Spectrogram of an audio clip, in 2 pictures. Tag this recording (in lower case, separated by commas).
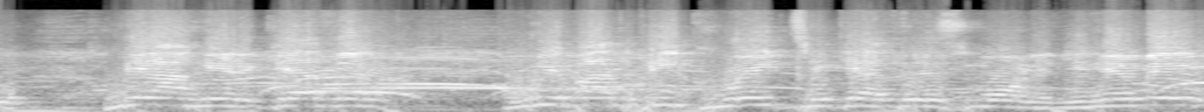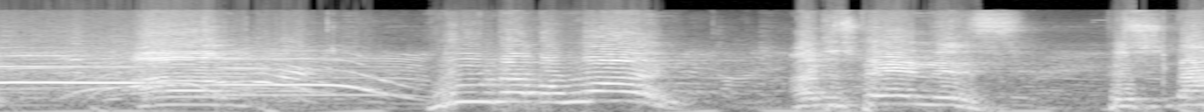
speech, outside, urban or man-made, crowd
